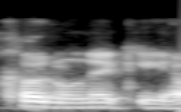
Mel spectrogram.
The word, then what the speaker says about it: Kotelnicki: I'm glad you pronounced Kotelnicki. I wasn't 100% sure on that.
